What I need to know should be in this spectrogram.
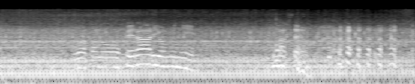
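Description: A man speaks loudly over the engine noise nearby.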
